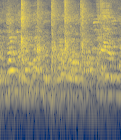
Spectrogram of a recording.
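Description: About six sharp hand claps in quick succession, over the overlapping voices of onlookers.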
